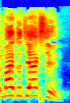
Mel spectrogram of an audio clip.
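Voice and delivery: put-on high, loud kid voice; young son's joke. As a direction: imitate a little boy announcing the name. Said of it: "He said".

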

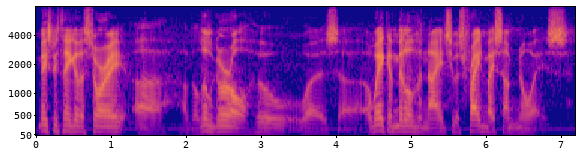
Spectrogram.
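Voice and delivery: ordinary talk

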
